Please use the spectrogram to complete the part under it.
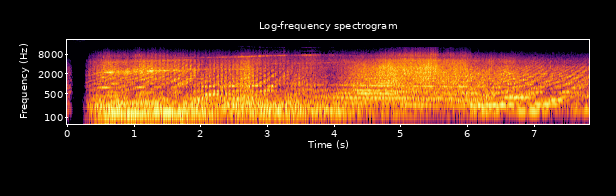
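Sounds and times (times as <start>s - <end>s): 
sci-fi gunship flying built from aircraft recordings at Gnoss Field in Novato California: 0.3s - 7.8s.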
